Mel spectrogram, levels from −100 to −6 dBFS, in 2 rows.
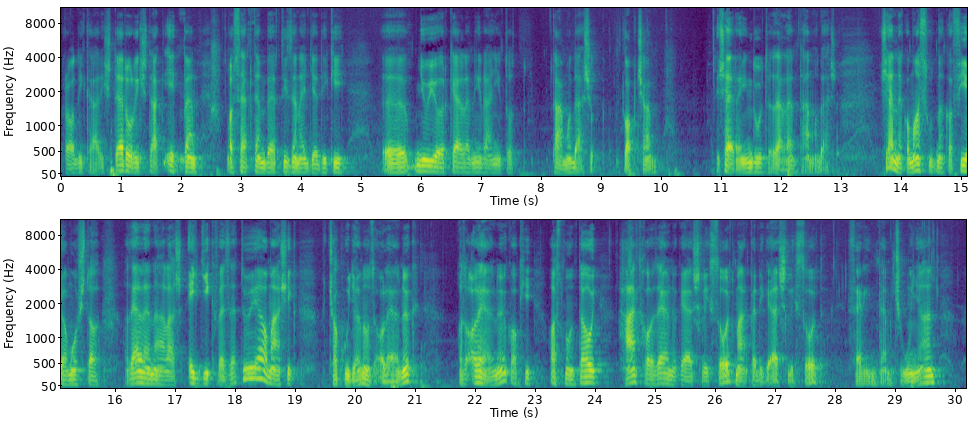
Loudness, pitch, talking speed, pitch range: -20 LUFS, 90 Hz, 100 wpm, 85-100 Hz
